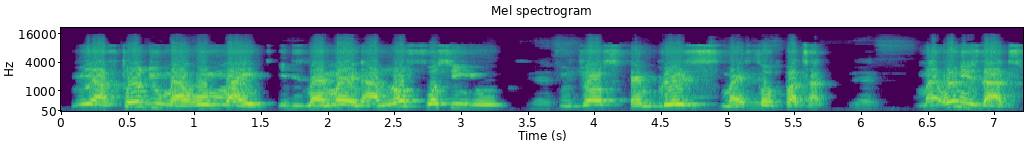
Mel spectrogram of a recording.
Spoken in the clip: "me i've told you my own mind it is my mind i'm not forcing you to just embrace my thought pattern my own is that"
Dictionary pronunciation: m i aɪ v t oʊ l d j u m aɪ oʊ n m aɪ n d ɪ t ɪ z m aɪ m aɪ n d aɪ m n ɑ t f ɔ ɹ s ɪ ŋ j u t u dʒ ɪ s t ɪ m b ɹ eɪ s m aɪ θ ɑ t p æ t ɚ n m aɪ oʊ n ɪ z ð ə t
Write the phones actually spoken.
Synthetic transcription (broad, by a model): m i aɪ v t oʊ l d j u m aɪ oʊ n m aɪ n d ɪ t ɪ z m aɪ m aɪ n d aɪ m n ɑ t f ɔ s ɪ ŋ j u t u dʒ ɪ s t ɪ m b ɹ eɪ s m aɪ θ ɑ t b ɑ t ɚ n m aɪ oʊ n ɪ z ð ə t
